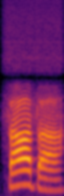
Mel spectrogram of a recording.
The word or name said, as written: babaa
